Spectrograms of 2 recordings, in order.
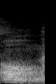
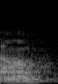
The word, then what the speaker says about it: Om: Om, pronounced as Om, not Om.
